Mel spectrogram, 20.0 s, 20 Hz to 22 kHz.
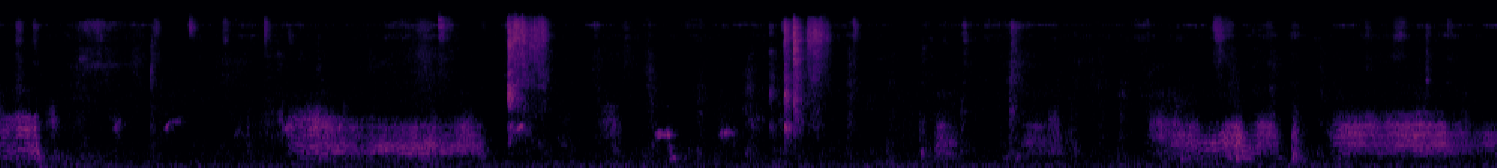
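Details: Five-day-old Labrador Retriever puppies from Belle's litter of five males and three females, born October 15, 2023, on a live puppy cam. Bursts of wavering, high whining squeals come from several pups at once, with rustling and soft bumps between.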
